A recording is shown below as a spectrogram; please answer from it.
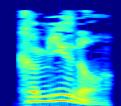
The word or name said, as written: communal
